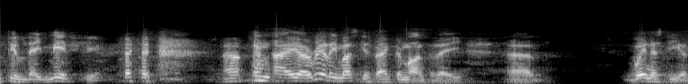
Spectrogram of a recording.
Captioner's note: laughs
